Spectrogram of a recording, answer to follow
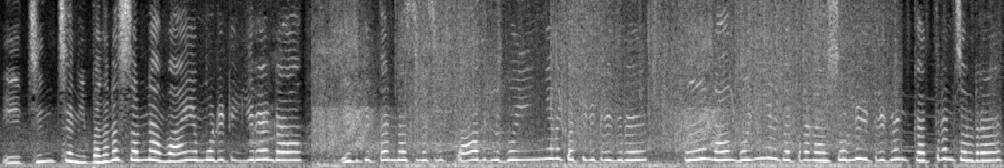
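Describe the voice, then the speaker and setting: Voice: very high voice, fairly even intonation, brisk. A voice actor playing a small cartoon boy's body taken over by an evil power, boasting and threatening. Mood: boastful. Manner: boastful, threatening, shouting at others. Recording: distant voice under loud game noise.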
